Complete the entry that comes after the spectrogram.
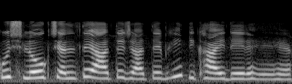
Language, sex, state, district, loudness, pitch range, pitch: Hindi, female, Jharkhand, Palamu, -16 LUFS, 260-315 Hz, 280 Hz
